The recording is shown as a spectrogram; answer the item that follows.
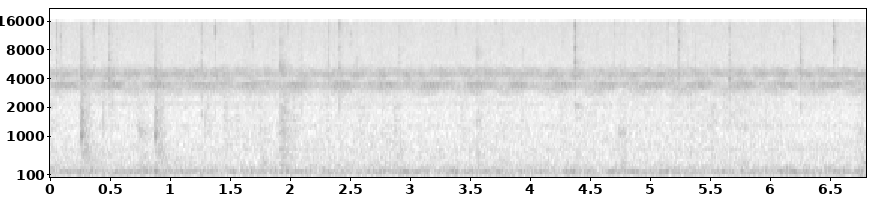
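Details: Countryside insects near Yurihama, Tottori, Japan, heard at midnight in September 2020 as summer ends: continuous bright, buzzy chirring held at one high pitch, broken by intermittent crackles from a wood stove fire and a low steady hum.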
